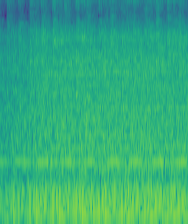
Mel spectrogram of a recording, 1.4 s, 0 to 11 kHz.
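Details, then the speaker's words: Suburban garden tractor, either a 1968 Hydro Trac 12 or a c.1974 SS16, cold start on heavy choke: uneven chugging, stumbling and sagging as if about to die. It runs perfectly once it has idled on choke for about 30 seconds. "let her get wet and then she's fighting she wants to shut off but if you let it sit here in idle with the choke on for probably 30 seconds"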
